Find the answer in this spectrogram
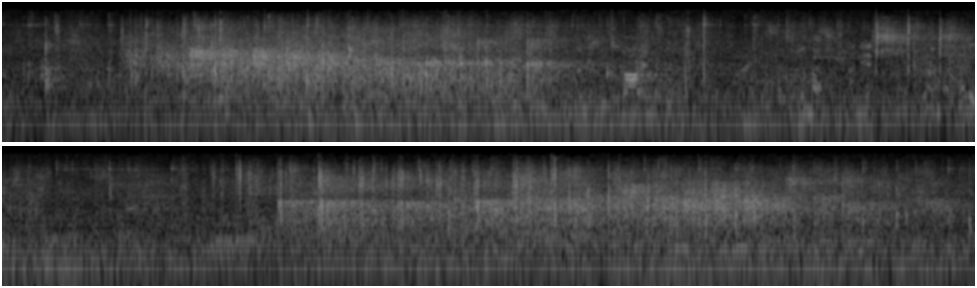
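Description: Crowd applause in a large sports hall, swelling about a second in and again from about twelve seconds, over a murmur of voices, with scattered sharp clicks of table tennis balls.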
